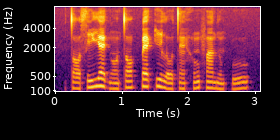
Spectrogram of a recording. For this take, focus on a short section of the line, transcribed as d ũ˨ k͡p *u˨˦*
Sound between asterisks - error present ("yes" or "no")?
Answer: no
